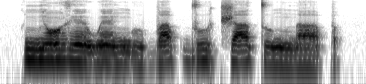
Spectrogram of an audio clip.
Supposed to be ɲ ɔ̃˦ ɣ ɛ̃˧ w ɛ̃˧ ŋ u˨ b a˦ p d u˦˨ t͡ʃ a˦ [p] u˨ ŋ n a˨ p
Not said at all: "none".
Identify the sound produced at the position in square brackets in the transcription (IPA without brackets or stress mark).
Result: t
